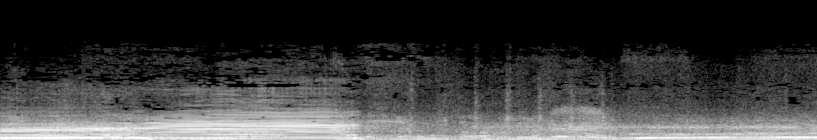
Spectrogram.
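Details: A male calf, about five to six months old, in Grabag, Magelang regency, Indonesia: a loud, level moo that drops sharply at the end, a quieter pause, then a new moo that rises gradually.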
